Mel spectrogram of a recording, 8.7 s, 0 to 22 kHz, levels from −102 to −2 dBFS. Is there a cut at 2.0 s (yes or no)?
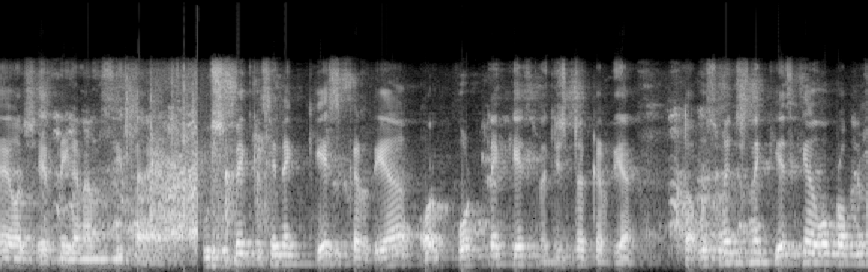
yes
